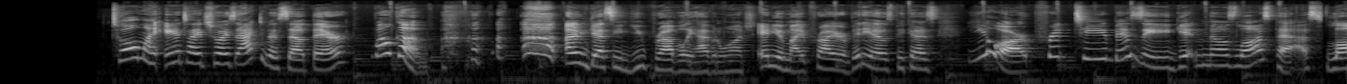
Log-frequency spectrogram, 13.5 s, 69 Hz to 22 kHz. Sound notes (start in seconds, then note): 4.4 laughs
